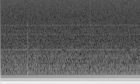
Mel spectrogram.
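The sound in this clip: A frequency-modulation synthesis tone from a pair of oscillators holds as one steady, sustained low pitch with a buzzy, harmonic-rich timbre. It stays level and unchanging throughout, apart from a faint tick early on.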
